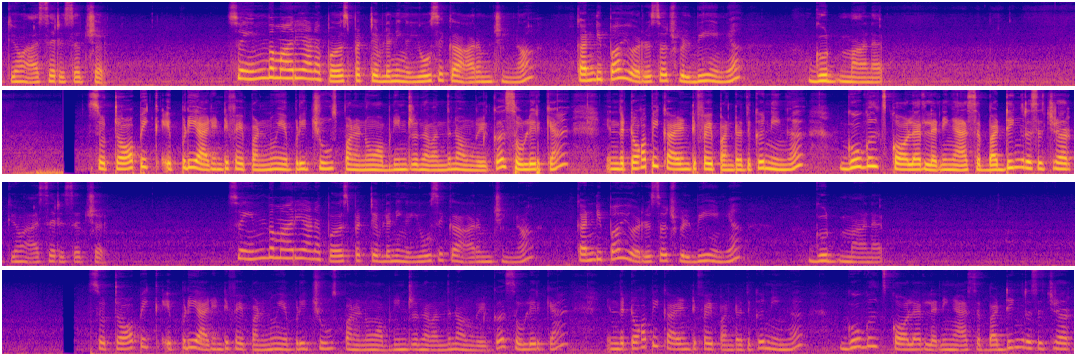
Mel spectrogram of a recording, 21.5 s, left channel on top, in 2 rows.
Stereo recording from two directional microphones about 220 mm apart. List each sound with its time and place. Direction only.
0.2 s a woman's voice: centre (ahead or behind)
0.8 s a woman's voice: 15° left (ahead or behind)
2.6 s a woman's voice: 5° right (ahead or behind)
2.8 s a woman's voice: 10° left (ahead or behind)
4.3 s a woman's voice: 5° right (ahead or behind)
8.4 s a woman's voice: centre (ahead or behind)
11.6 s a woman's voice: 40° left (ahead or behind)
